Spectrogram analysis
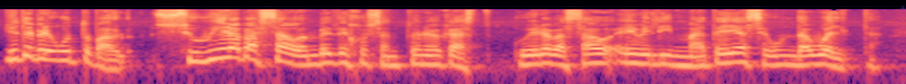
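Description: A man with a notably high voice, speaking as an analyst in an interview. He explains at length in a lecturing manner, raising his own questions and answering them point by point. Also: a little fast, darkish tone, slightly rough. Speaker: political analyst guest.

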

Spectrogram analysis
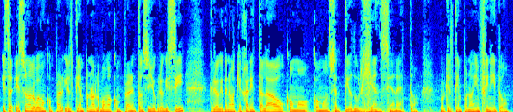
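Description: A man's voice: mid-range voice, a little fast, a little mellow. A man with a Chilean accent hosting a conversational interview, talking in an enthusiastic, emphatic, rambling way.

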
